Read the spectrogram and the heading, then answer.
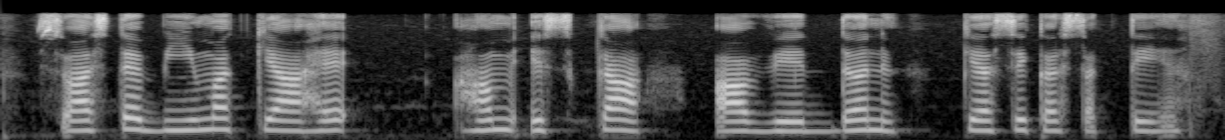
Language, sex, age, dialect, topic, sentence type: Hindi, female, 25-30, Kanauji Braj Bhasha, banking, question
